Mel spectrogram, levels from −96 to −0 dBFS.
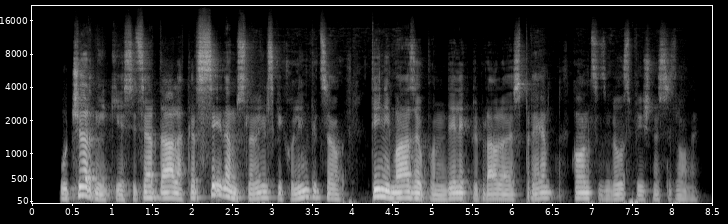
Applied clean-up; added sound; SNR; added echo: neural mask model DeepFilterNet 3.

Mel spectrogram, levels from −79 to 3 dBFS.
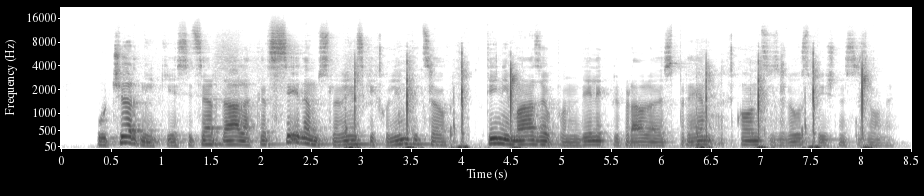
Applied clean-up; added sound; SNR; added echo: none; Walk, footsteps; 3 dB; none.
